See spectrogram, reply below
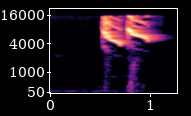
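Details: Oriental white-eye, a male buxtoni-type bird used as a lure to start other captive birds singing: two quick high, thin, sharply descending chirps in close succession, clean with a faint low hum underneath.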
